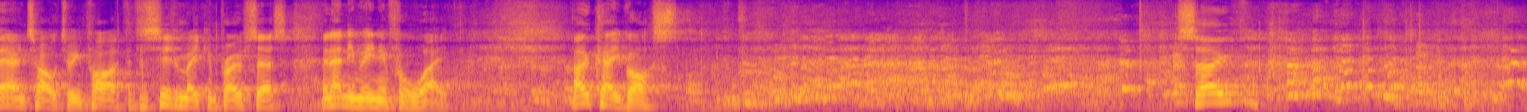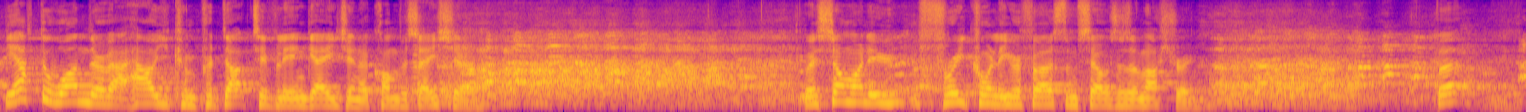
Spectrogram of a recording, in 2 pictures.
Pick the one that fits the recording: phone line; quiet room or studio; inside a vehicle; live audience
live audience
